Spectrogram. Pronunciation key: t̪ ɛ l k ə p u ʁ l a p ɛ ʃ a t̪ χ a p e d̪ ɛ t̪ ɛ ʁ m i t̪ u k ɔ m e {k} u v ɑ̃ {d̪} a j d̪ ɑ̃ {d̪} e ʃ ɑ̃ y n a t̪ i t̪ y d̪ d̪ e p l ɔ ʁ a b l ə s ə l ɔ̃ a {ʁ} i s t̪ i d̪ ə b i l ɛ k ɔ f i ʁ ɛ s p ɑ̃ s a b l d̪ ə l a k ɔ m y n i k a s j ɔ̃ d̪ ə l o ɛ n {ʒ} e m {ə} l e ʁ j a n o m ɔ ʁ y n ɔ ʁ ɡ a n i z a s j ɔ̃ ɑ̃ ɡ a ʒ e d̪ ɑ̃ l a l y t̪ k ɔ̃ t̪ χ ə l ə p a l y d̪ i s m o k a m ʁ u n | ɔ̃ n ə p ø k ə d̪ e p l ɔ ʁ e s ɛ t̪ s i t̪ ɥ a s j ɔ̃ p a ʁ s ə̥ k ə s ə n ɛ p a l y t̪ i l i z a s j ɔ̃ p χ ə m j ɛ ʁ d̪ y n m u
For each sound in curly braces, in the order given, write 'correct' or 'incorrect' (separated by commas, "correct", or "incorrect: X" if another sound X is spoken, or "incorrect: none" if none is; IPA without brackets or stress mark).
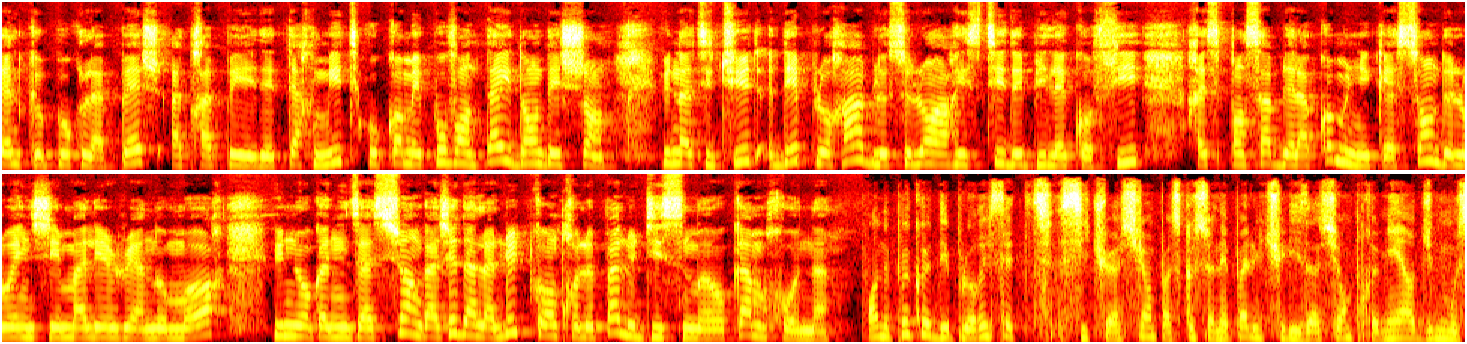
incorrect: p, incorrect: t̪, correct, correct, correct, incorrect: a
